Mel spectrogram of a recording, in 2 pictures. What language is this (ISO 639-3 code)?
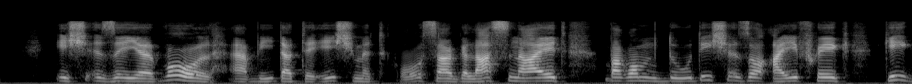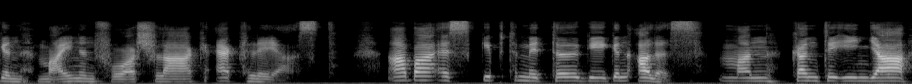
deu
